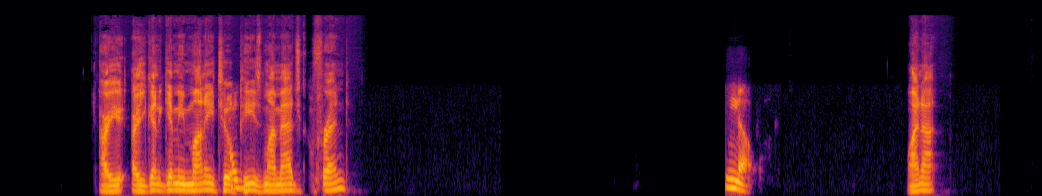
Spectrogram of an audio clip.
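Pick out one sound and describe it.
A middle-aged man speaks calmly into a close microphone, in short bursts.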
